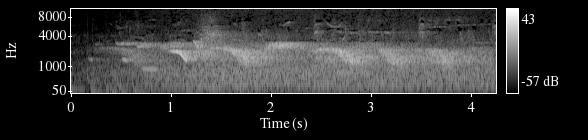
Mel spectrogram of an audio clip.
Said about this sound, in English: We leave you this week in the Blue Mountains. Bird calls reverberate in a deep gorge in Blue Mountains National Park. Here, west of Sydney, Australia, it's a landscape filled with cliffs and waterfalls and sandstone rock formations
